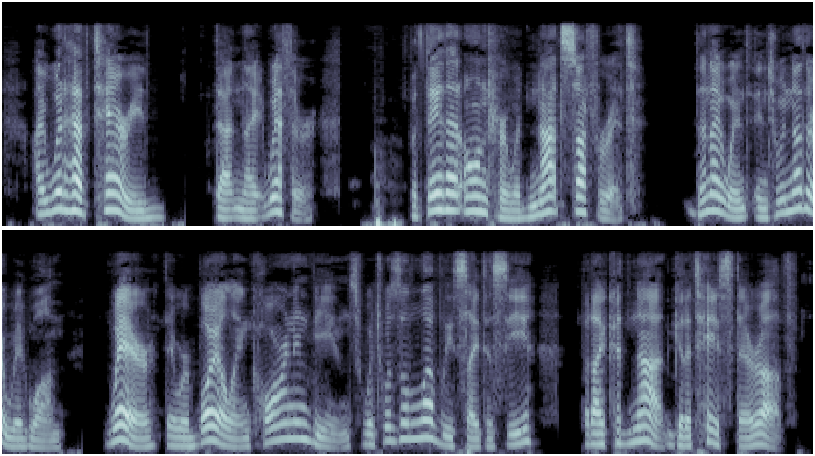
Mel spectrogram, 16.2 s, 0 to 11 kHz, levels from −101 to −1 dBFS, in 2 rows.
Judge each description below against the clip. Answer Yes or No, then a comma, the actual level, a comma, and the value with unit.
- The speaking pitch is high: No, medium, 155 Hz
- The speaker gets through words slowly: No, average, 165 wpm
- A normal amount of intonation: No, wide, 8.9 semitones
